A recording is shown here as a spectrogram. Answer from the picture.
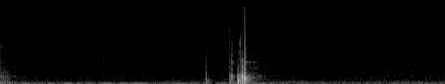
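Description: Computer mouse button clicks: one faint click about two seconds in, then a louder quick double click, over a low steady room hum.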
